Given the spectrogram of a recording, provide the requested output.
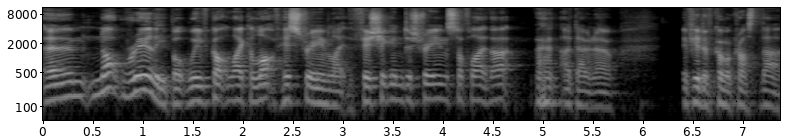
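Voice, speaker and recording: A man talks with a Lincolnshire accent at a medium pitch. His pace is fairly quick and his intonation lively. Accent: northern English (Lincolnshire). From Grimsby, northern England. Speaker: podcast host. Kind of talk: casual interview chat. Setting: live video stream.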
